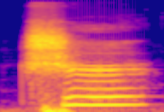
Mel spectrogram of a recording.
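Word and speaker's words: 吃: To eat in Chinese is chi. Repeat after me. It's the first tone, so be careful, okay?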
